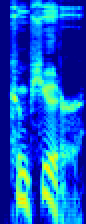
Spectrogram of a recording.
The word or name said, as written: computer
